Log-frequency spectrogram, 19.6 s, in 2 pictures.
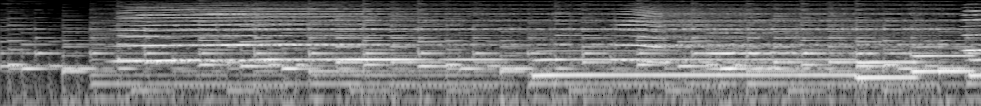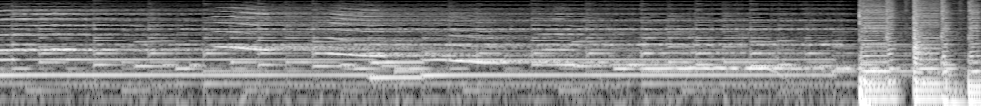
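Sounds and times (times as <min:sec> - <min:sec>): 
Bollywood violin: 0:01.0 - 0:19.5.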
